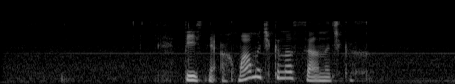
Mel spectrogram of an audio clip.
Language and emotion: Russian, positive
